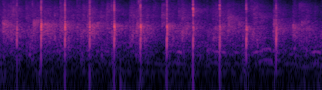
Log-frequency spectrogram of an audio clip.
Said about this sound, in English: Well, we appreciate all you guys being here. How about a nice round of applause for Chucks for hosting once again?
